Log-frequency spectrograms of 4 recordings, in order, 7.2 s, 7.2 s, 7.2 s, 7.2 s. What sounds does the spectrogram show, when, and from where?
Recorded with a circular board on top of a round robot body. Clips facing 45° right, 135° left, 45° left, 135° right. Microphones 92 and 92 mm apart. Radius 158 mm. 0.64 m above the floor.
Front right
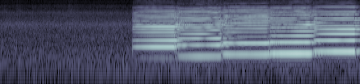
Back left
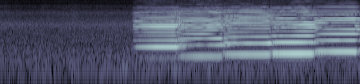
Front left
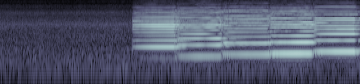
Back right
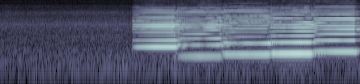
2.6 s a violin: 50° right, 0.5 m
